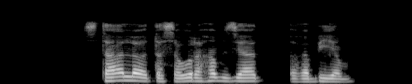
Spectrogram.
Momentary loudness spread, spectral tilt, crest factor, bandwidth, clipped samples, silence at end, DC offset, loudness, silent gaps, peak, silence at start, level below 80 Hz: 16 LU; -5.5 dB/octave; 18 dB; 7.8 kHz; under 0.1%; 0.6 s; under 0.1%; -19 LUFS; 2.67-2.89 s; -2 dBFS; 0.85 s; -68 dBFS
